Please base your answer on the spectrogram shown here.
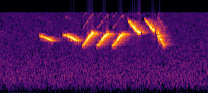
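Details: Yellow-bellied seedeater singing a Siu Siu Professor style phrase: two sliding whistles lead into a brisk sequence of sharp descending notes, finishing with two higher, steep, buzzy sweeps; background quiet.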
